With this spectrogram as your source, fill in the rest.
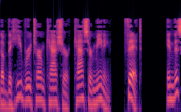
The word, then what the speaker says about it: kashér: Food that may be consumed according to halakha law is termed kosher in English, from the Ashkenazi pronunciation of the Hebrew term kasher, kasher meaning fit.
